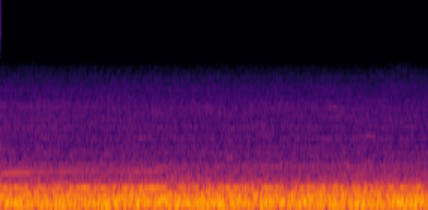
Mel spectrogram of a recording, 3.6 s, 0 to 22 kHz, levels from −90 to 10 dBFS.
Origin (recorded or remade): recorded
